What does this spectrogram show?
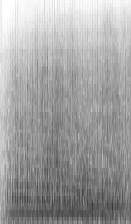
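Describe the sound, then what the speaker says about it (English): Patrol helicopters fly over the San Ysidro border crossing, rotor thumping loud and near in a fast steady pulse throughout, with no voices. "Helicopters patrol overhead."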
